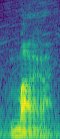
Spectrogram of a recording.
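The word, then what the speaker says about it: Maia: um a i a maybe it's just Maya yeah it's just Maya m-a-i-a I should have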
